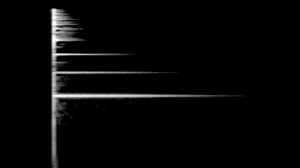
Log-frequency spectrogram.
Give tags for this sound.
hit; glass; sonorous; wood

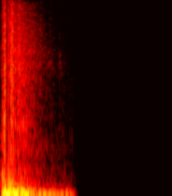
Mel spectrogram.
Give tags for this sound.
face; slap; hard; punch; hit; violent; smack

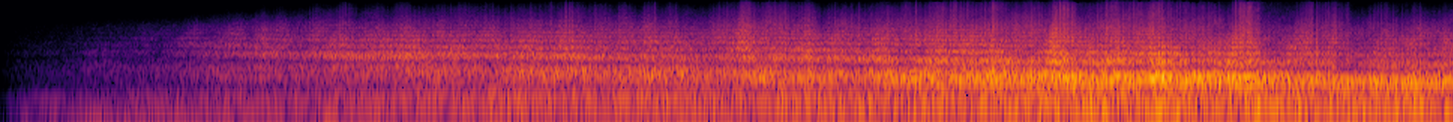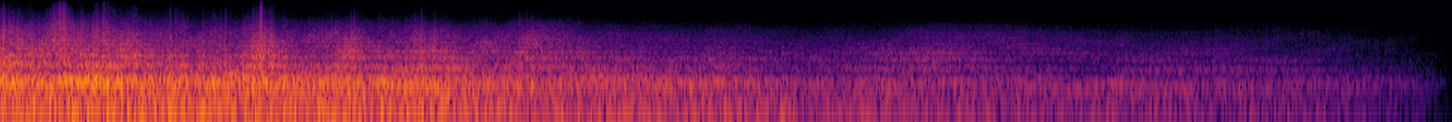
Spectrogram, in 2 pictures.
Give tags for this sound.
Fighter-Jet; Flight; Fuel; Jet; Manoeuvre; Plane; Stunt; Typhoon; War

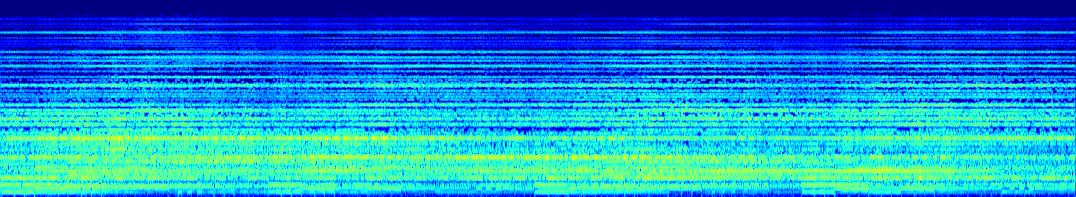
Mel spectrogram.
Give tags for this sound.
ambient; atmosphere; echo; granular; loop; piano; quiet; rhodes; shimmer

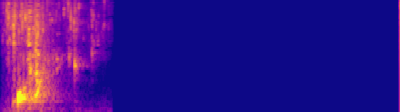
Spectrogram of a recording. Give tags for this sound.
aqua; aquatic; bloop; blop; crash; Drip; Dripping; Game; Lake; marine; Movie; pour; pouring; River; Run; Running; Sea; Slap; Splash; Water; wave; Wet

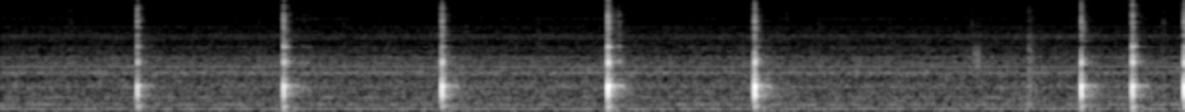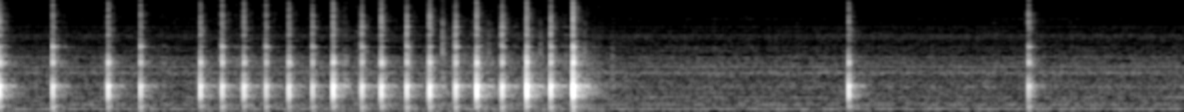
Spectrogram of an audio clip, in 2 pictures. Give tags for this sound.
foley; cartoon; walking; mouse

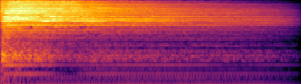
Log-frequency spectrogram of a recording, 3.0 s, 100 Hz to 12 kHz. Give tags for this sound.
Cymbal; B8; 18; Crash; Hit; inch

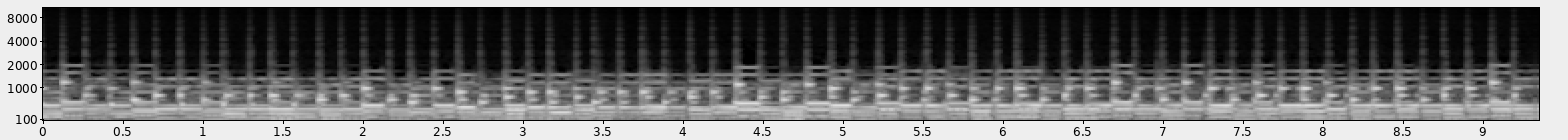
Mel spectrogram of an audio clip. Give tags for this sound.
arp; delay; happy; m7-chord; loop; organ

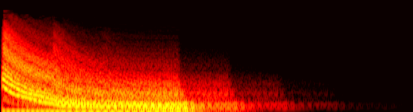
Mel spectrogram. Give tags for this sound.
digital; electronic; energy; laser; lazer; resonant; sci-fi; space-war; sweep; weapon; zap

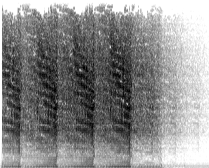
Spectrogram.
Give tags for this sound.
Electric; elektrik; techno

